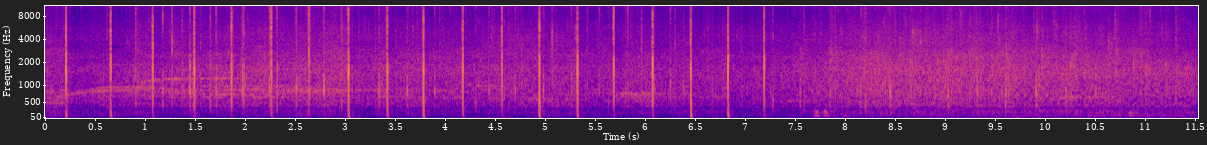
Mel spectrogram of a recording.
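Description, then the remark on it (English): An audience applauds as new attorneys stand to applaud those who supported them, a steady wash of many hands clapping. For about seven seconds, loud, evenly timed claps cut through it, then the applause swells and carries on without them. Nobody speaks. “And now it is time for all the new attorneys to stand and applaud all of those who've come this long, hard journey with all of you, who have supported you.”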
